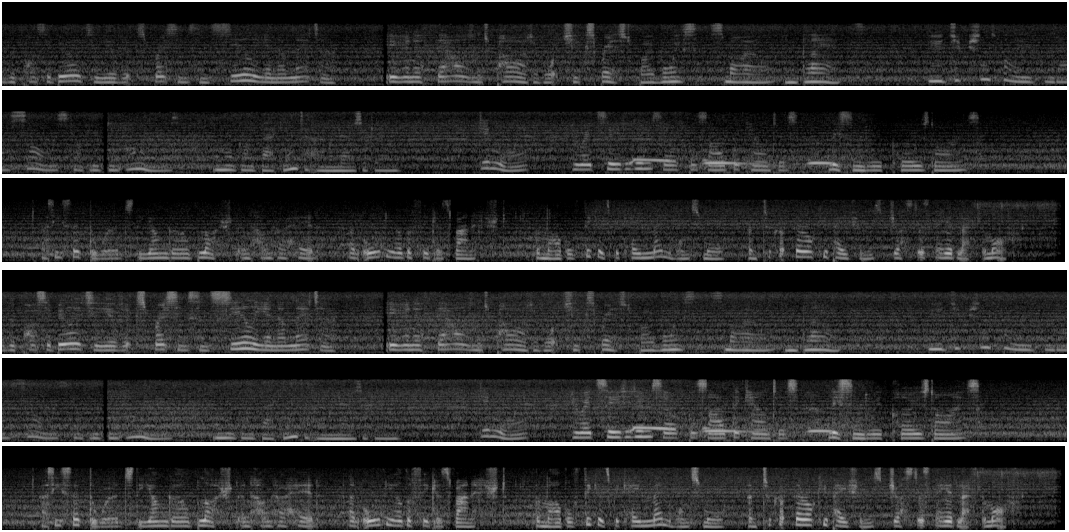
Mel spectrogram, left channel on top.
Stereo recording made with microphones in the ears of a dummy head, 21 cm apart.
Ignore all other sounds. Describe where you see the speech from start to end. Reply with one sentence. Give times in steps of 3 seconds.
You can hear the speech on the right from 0 s, in the centre from 3 s, on the left from 6 s and on the right from 15 s.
